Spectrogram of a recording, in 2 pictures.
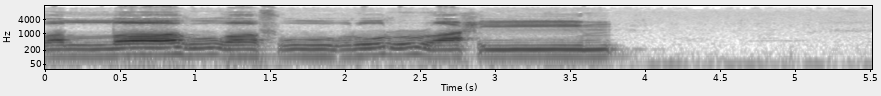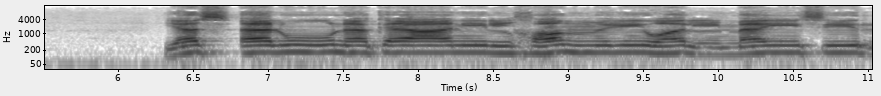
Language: Arabic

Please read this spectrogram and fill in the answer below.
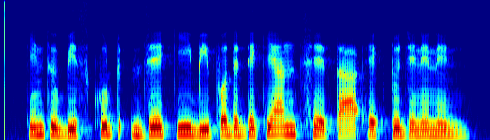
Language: Bangla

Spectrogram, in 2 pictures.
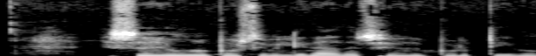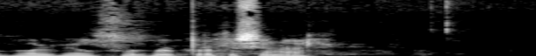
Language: Galician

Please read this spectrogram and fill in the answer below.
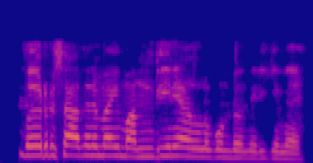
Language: Malayalam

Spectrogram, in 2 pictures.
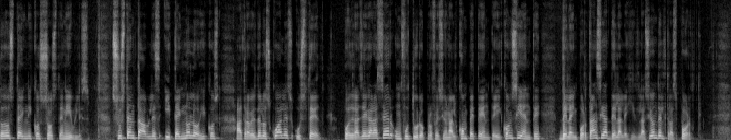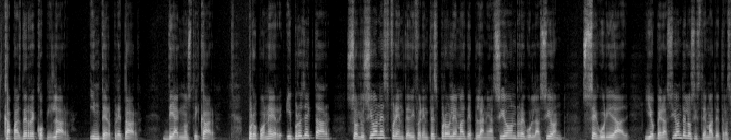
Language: Spanish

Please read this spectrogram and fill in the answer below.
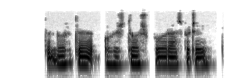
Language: Pashto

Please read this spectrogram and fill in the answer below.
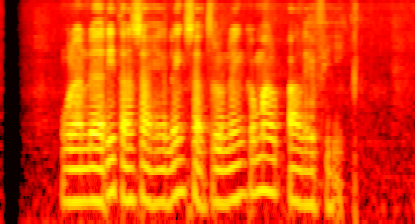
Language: Javanese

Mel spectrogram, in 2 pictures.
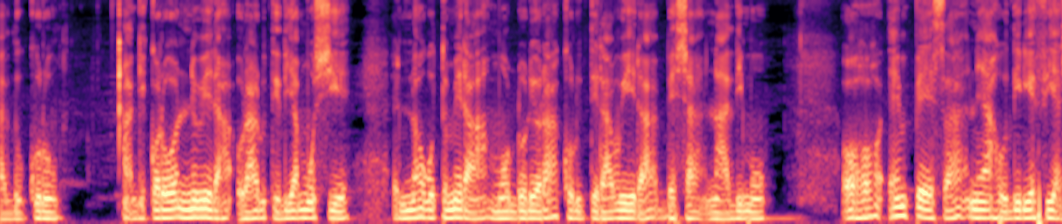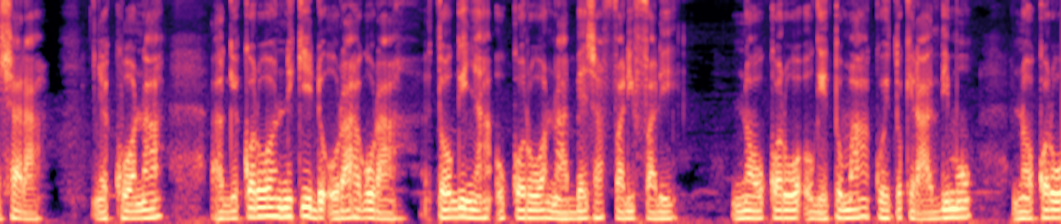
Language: Kikuyu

